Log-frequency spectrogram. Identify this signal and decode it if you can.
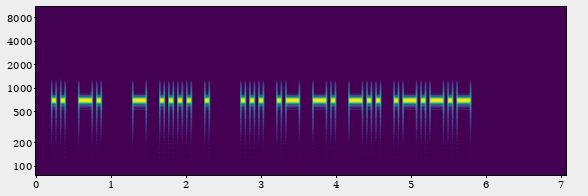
Morse code, heard as a keyed tone, about 21 wpm, 700 Hz. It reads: IN THE SAND.
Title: Sentences with 7-Word Phrases - 20wpm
